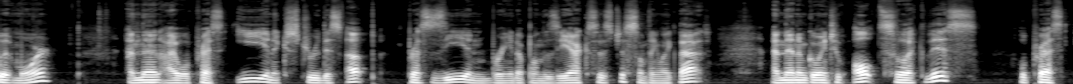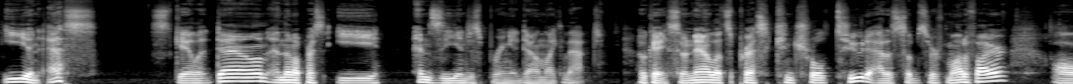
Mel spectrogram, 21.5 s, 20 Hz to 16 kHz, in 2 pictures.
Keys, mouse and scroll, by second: 6.0-7.6 middle drag, 7.6-9.1 scroll up 1, 10.5 e, 16.4 scroll down 1, 16.4 middle click, 17.2 scroll up 2, 17.4-18.8 middle drag, 18.8 ctrl+2, 20.5-21.4 middle drag.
